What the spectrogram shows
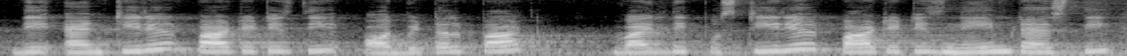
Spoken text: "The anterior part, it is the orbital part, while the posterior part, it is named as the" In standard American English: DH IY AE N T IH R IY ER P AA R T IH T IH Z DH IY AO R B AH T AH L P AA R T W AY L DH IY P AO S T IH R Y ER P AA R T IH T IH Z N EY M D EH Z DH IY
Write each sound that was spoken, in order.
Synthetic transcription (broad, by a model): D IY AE N T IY R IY ER P AA R T IH T IH Z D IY AO R B AH T AH L P AA R T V AY L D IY P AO S T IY R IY ER P AA R T IH T IH Z N EY M D EH Z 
